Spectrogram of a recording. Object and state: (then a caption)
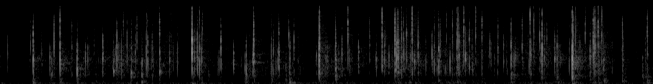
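Paper bag being crinkled. Fingers roll and fold a thin, empty white paper sandwich bag from the end, crinkling it. The result is a continuous run of sharp, dry crackles and crunches, bright and high with almost no low end. Occasional louder snaps stand out near the two-second and six-second marks.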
